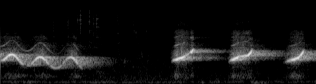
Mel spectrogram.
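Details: Talking ringneck parrot gives a looping, wavy whistle that dips and rises three times, then three short upward-slurred whistles.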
